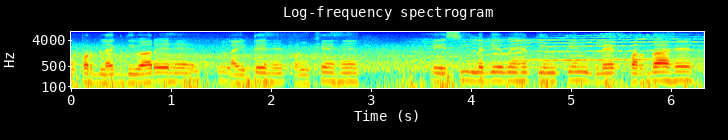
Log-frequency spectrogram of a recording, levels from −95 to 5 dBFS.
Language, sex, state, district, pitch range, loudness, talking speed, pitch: Hindi, male, Gujarat, Valsad, 140-160 Hz, -19 LUFS, 160 wpm, 150 Hz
